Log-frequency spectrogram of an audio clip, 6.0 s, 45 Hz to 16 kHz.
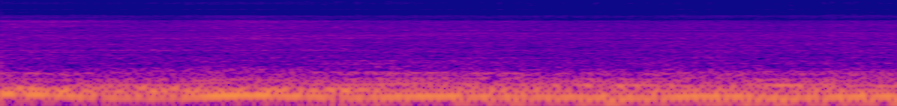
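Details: Foxbody Mustang 302 V8 with B303 cam, T5, 3.73 gears, just started after sitting since about 2021 with fresh battery and gas; deep, even rumble holding steady idle, no misses, knocks or ticks, normal idle.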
